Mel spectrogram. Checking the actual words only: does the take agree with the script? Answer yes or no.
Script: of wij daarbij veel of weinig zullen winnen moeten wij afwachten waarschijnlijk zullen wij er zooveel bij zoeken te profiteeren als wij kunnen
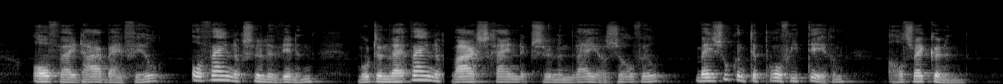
no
